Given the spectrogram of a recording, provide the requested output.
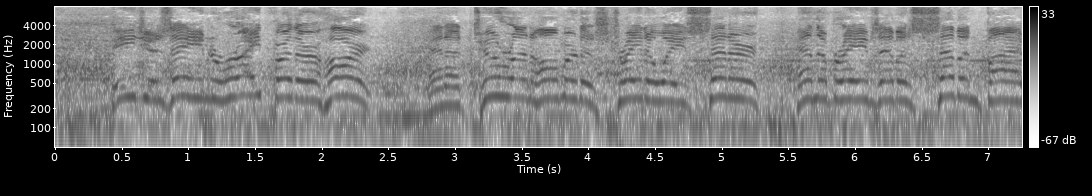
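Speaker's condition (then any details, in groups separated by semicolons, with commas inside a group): No condition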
